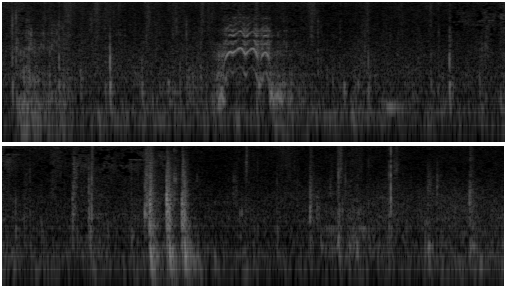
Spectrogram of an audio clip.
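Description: A horse whinnies once, a pitched call that rises and falls, about two seconds in. About six and a half seconds in comes a quick run of sharp knocks.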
